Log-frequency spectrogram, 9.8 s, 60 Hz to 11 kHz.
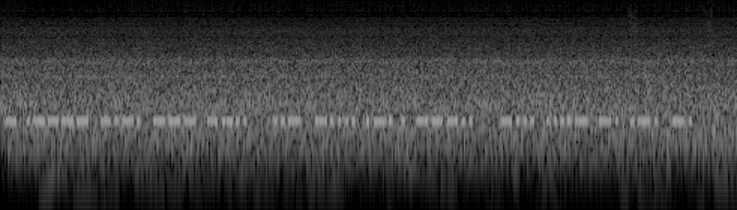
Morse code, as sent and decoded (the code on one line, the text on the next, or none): - .---- -.-. --- --.. / ..- -.... .-. . ---.. / -... ....- -. .-. -.
T1COZ U6RE8 B4NRN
